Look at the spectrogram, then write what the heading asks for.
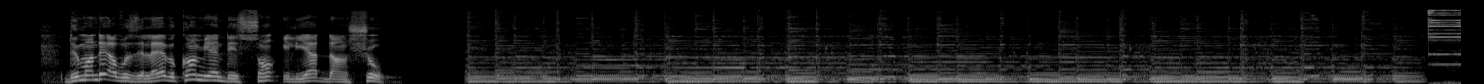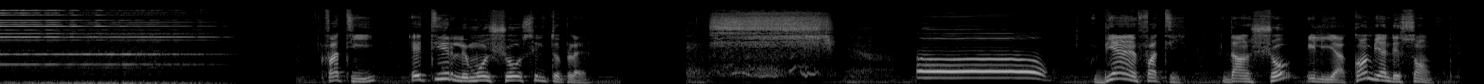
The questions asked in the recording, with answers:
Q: Dans chaud, il y a combien de sons?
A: Monsieur, 2.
